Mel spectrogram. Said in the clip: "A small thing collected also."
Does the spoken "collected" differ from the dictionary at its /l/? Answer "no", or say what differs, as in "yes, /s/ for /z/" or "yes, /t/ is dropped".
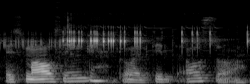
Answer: yes, /l/ is dropped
